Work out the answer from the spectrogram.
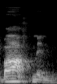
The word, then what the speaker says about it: Baughman: of and then my last name boffman b-a-u-g-h-m-a-n yep and i had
